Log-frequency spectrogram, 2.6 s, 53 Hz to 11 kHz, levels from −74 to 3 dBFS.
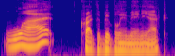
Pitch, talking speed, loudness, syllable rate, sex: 115 Hz, 90 wpm, -18 LUFS, 3.4 syllables/s, male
